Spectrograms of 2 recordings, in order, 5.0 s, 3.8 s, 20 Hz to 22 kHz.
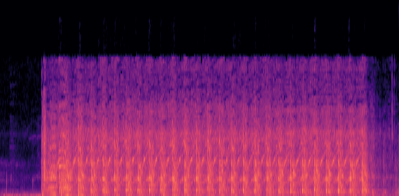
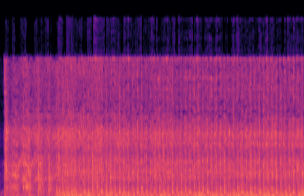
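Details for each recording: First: Freshly rebuilt 120 PS 4D34 diesel with a manually serviced injection pump, new air filter, oil and coolant filled: even starter cranking, about 3.5 beats a second for four seconds, never catching; being cranked to bleed fuel to the injector lines. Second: Freshly rebuilt 120 PS 4D34 diesel with a manually serviced injection pump: short crank, then it catches at once and settles to a steady, even idle clatter; oil looks good.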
